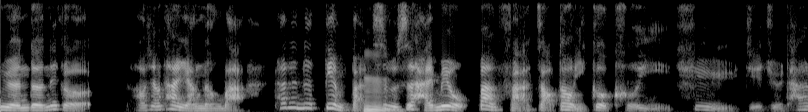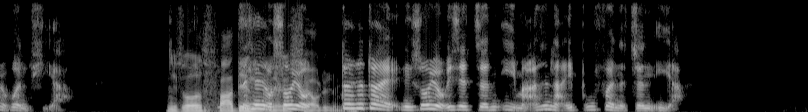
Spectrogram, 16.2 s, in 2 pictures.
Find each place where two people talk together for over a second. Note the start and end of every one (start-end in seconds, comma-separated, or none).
10.0-11.7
